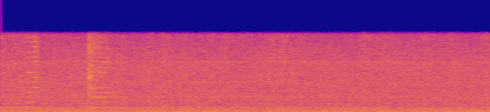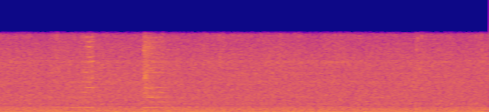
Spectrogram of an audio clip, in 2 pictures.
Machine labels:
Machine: slide rail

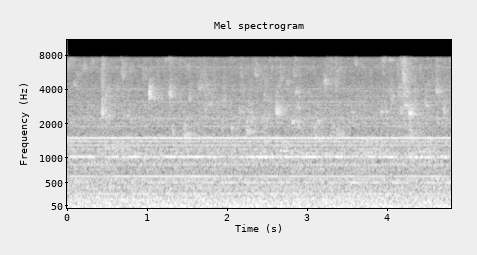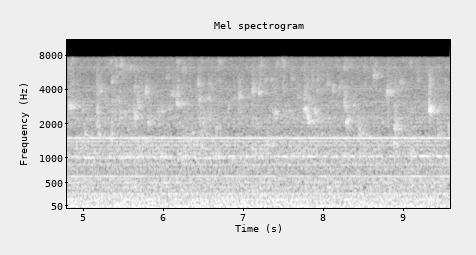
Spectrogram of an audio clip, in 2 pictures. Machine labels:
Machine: pump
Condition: normal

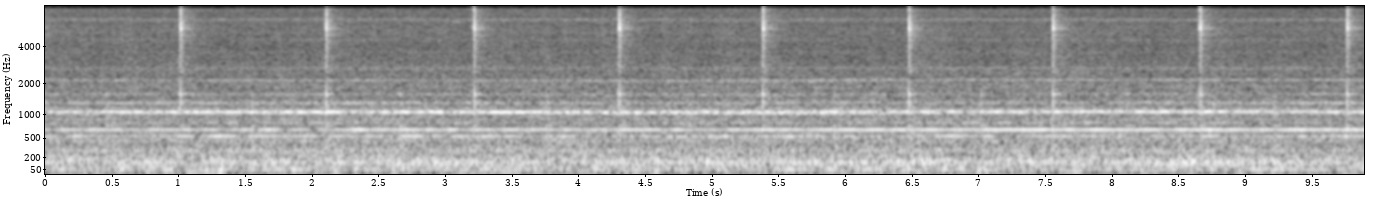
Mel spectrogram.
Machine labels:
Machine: valve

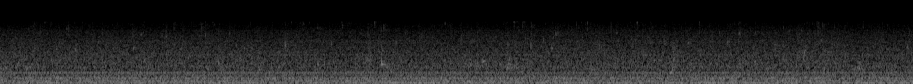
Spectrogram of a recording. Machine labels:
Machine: pump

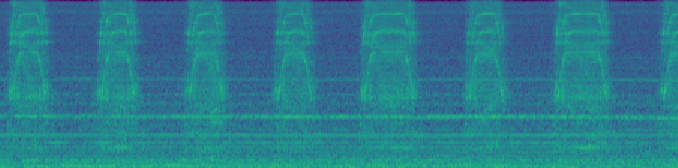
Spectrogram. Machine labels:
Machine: slide rail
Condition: normal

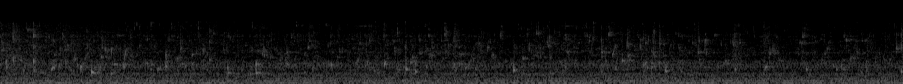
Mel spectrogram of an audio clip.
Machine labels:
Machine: pump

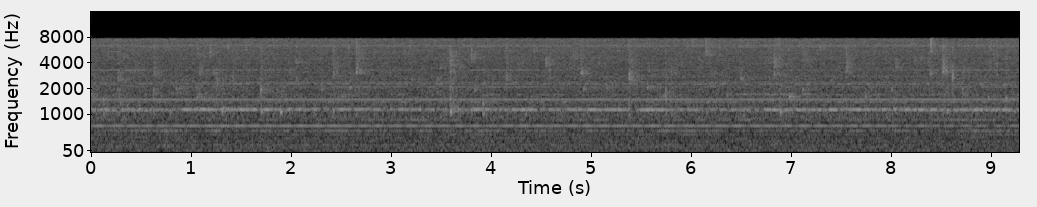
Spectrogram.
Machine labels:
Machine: pump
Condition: normal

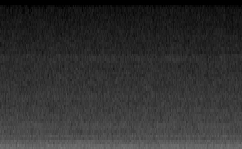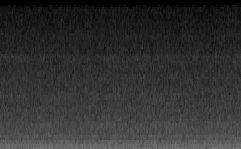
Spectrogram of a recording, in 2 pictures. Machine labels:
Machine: slide rail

